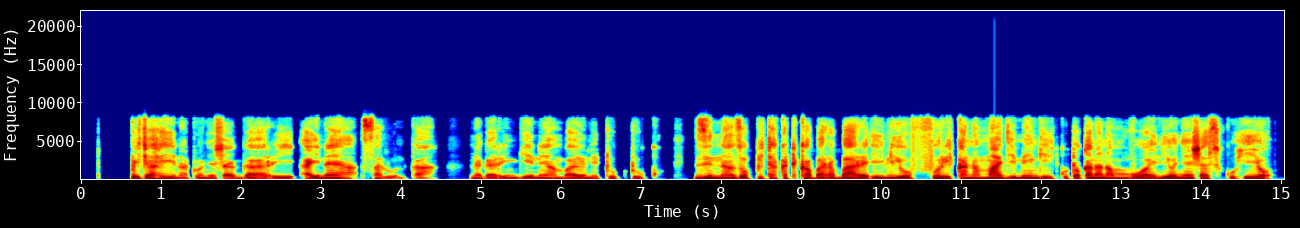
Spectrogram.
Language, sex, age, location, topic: Swahili, male, 25-35, Kisii, health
